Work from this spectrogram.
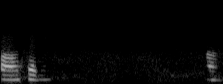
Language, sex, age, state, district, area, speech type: Tamil, female, 45-60, Tamil Nadu, Pudukkottai, urban, conversation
